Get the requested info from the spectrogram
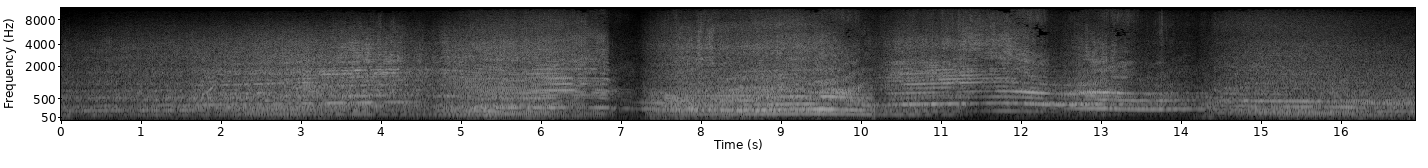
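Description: Engines of several historic Ferrari and Alfa Romeo racing cars at speed, approaching and passing one after another, their notes rising and falling as they change gear. The sound drops briefly about seven seconds in.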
